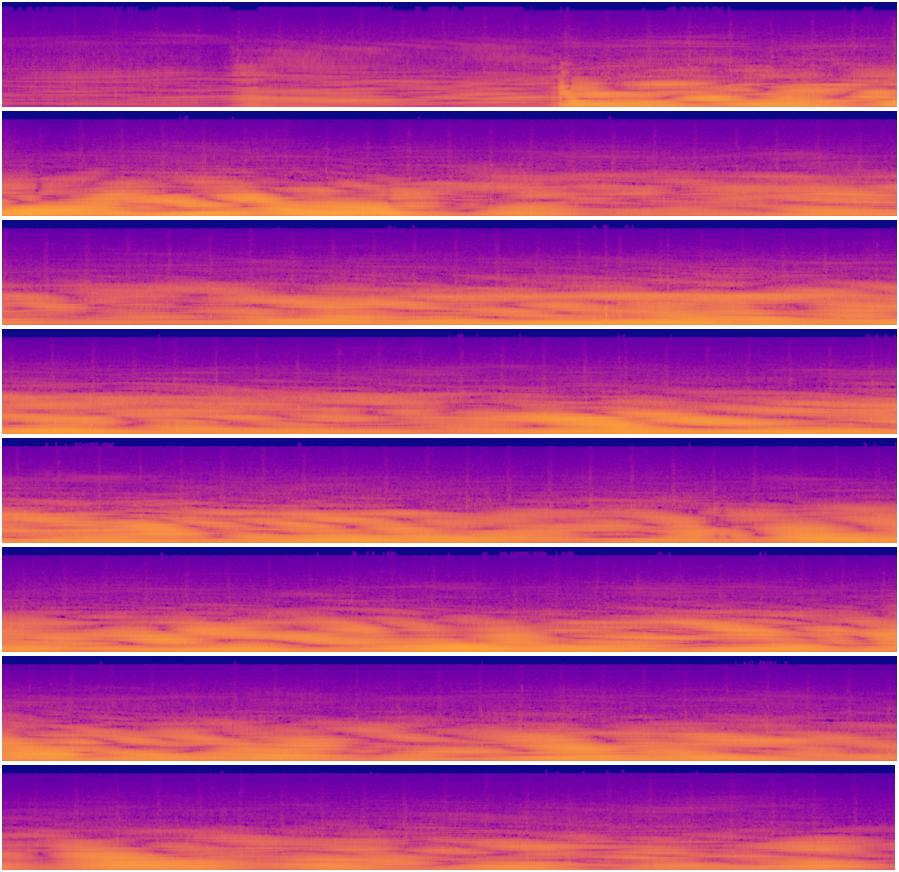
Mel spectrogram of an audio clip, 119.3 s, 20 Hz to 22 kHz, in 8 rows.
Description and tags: a door lock scanner at the newly build buero building at the Dortmunder U. beautyfully changing overtones, rich structure.
equipment: EM scanner, coil, Zoom H4
recorded in Dortmund at the workshop "demons in the aether" about using electromagnetic phenomena in art. 9. - 11. may 2008
door, swipe, electromagnetic, card, soundscape, lock, field-recording, scanner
